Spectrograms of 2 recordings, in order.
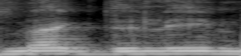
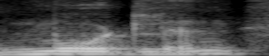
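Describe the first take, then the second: First: The name is said as it is spelled. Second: The name is said like the word 'maudlin'. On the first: This is how the written name reads. "you read it as Magdalene" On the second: This is how the British college says it. "they of course are British, so they pronounce it Maudlin"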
